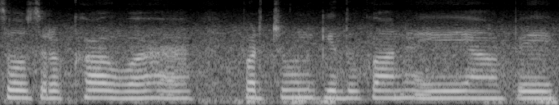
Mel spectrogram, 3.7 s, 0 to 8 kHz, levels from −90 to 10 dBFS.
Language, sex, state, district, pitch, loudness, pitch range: Hindi, female, Haryana, Rohtak, 210 Hz, -18 LUFS, 200-215 Hz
